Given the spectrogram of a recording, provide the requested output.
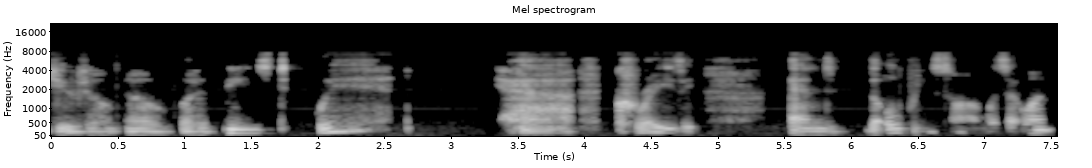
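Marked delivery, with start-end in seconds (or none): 0.0-2.4 mock, put-on whisper. Speaker recalls a live version where he whispers on stage, retelling a whispered line. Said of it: "that's the one where he whispers".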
